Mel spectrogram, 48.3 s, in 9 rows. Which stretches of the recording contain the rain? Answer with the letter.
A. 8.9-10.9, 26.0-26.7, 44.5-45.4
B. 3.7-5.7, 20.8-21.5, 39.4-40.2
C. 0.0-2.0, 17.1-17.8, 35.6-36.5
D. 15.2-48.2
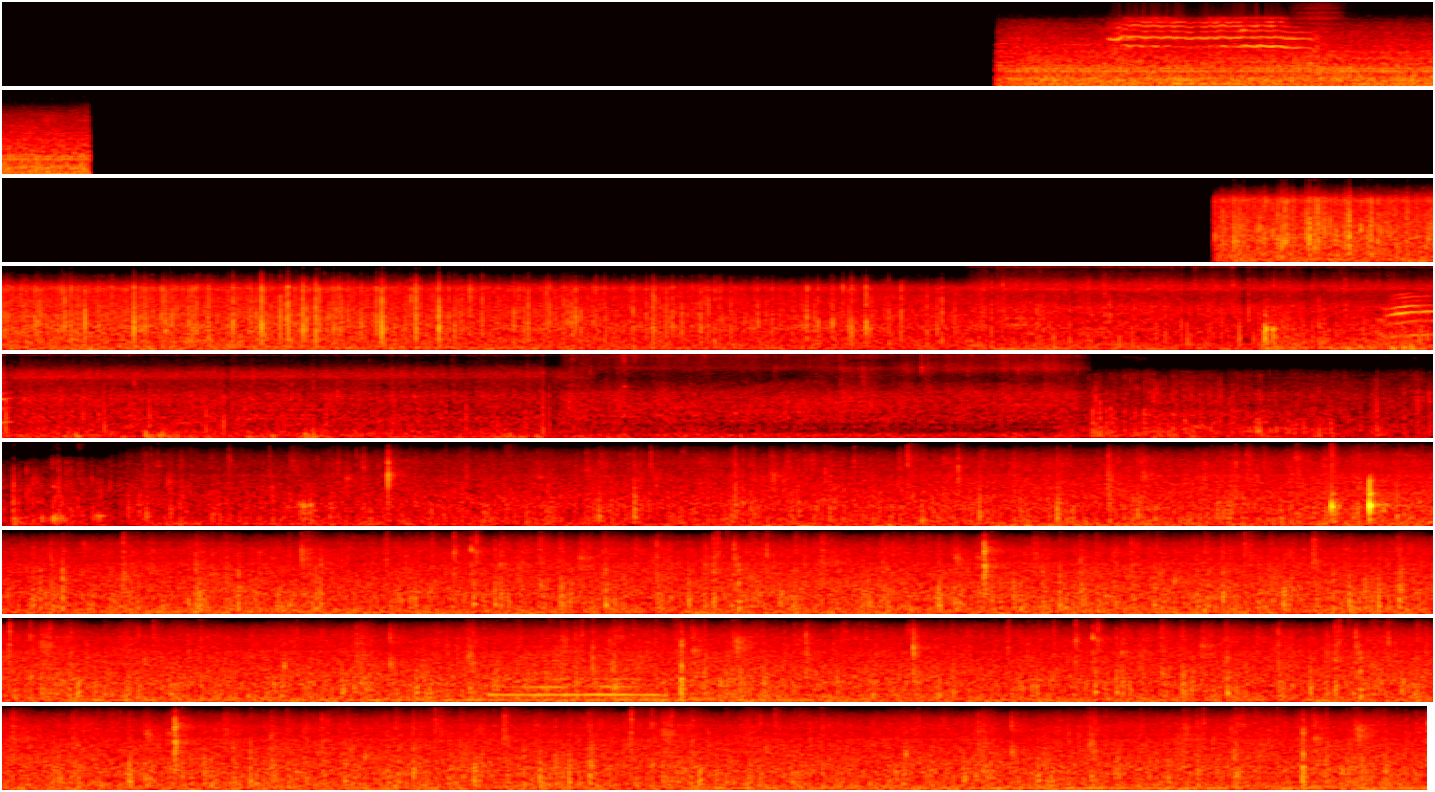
D.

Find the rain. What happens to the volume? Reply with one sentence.
The volume of the rain goes down, then up.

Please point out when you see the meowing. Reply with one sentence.
You can hear the meowing from 3.7 to 5.7 s, from 20.8 to 21.5 s and from 39.4 to 40.2 s.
